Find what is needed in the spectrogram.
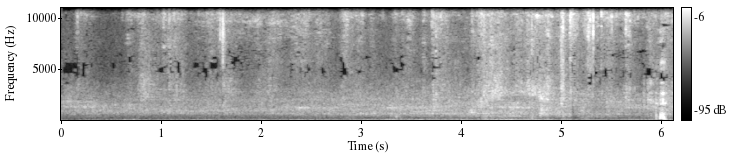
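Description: Footsteps on a leaf-littered dirt path going down a steep embankment, soft and irregular, over a steady low rumble on the microphone.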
